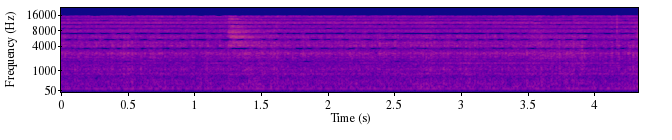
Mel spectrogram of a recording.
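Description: Faint steady background hiss with a low hum: room tone, with no distinct event.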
